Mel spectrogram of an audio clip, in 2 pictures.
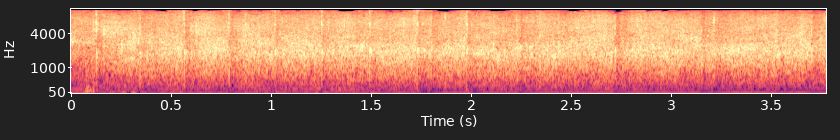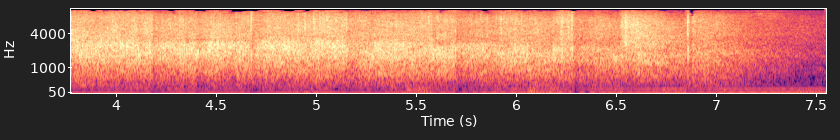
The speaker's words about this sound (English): don't applaud too much uh, because I'm not sure that I will be very good because I was told I'm on the record.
